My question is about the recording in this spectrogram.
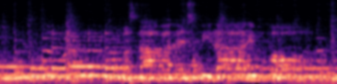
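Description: A blues band playing live, with electric guitar over a full rhythm section and a male voice singing.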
